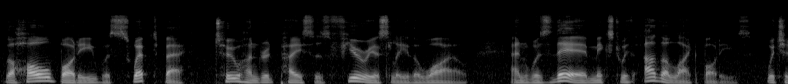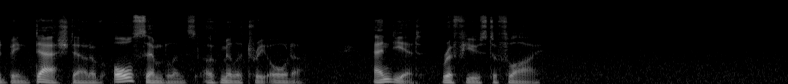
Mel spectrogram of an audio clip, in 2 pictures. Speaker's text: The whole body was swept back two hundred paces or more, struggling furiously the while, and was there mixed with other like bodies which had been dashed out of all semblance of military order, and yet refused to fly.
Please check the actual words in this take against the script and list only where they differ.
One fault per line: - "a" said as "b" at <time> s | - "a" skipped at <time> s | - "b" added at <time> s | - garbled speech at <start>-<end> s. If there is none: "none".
- "or more struggling" skipped at 3.3 s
